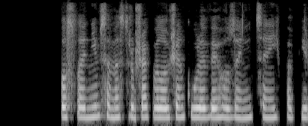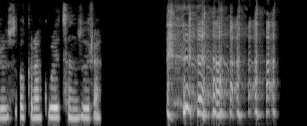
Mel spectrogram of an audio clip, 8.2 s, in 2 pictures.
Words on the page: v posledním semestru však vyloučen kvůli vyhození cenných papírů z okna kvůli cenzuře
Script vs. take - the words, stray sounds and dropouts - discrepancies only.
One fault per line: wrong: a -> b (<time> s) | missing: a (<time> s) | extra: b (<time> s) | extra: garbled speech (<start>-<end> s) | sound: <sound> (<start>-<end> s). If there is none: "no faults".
sound: laugh (6.3-7.9 s)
